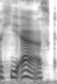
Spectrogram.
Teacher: It's not a strong yi, just a little glide.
